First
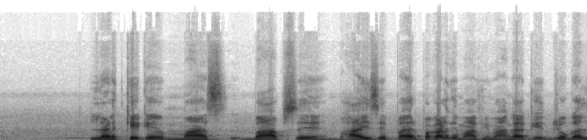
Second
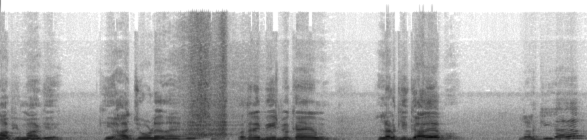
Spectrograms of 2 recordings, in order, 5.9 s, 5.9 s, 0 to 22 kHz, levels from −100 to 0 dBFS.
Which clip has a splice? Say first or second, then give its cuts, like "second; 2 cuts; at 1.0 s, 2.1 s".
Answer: second; 1 cut; at 2.2 s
